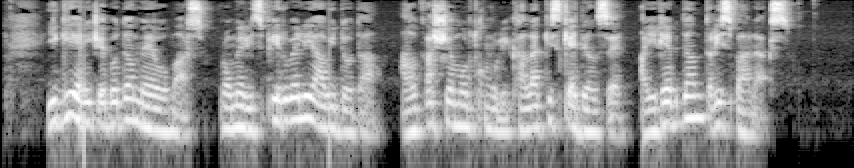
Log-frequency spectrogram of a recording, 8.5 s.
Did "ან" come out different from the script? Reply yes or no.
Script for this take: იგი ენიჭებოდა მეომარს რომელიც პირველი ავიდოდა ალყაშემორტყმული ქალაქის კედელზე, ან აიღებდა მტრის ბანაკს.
yes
